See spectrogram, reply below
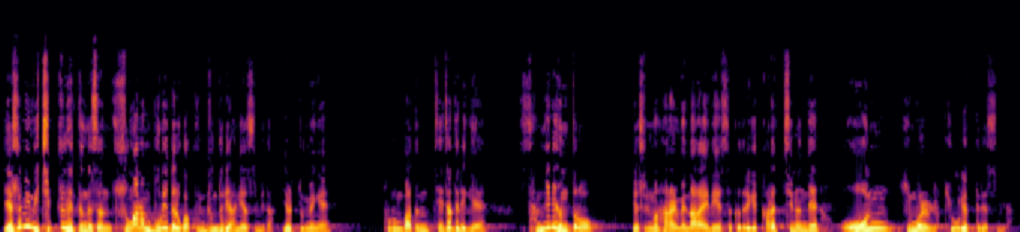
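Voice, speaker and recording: A man preaches from a church pulpit. His voice sits high and swings widely in pitch as he acts out the disciples' complaints. The sanctuary leaves a long reverb trailing behind each phrase. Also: huge pitch swings, fairly quick, mellow. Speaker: pastor. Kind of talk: sermon.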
